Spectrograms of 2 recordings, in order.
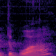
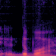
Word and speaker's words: Du Bois: Du Bois. Yes. Did I say his name properly? Du Bois.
